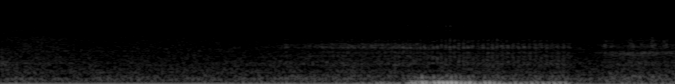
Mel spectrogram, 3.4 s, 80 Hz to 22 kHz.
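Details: Elderly female Great Dane, nearly 13 years old and weighing 130 lb, snoring while asleep on a dog bed in front of the fireplace: a single low, rumbling breath over a steady low hum.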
